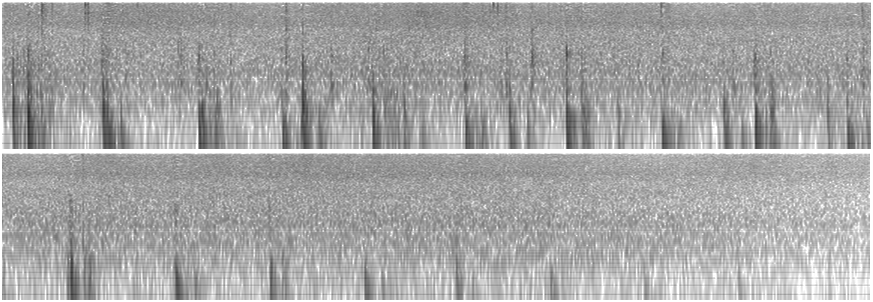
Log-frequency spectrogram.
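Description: Heavy blows thud again and again, slowly spacing out and fading.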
